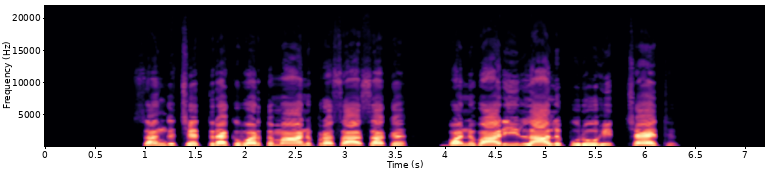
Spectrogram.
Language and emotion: Maithili, neutral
